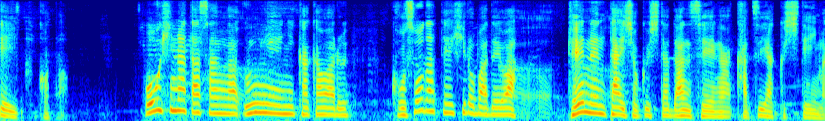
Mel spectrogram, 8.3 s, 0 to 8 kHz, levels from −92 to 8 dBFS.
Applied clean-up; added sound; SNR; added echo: neural separator model SepFormer DNS4.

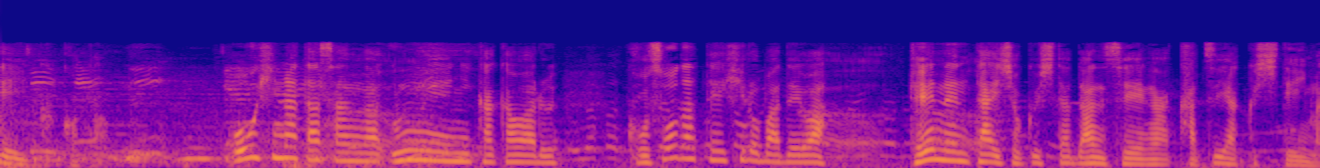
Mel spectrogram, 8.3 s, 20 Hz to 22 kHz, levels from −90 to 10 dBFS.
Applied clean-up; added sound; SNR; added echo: none; Thunder + Burping, eructation; 16 dB; none.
